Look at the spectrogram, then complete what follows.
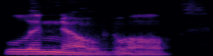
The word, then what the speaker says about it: LeNoble: So, I pronounced your name correctly, Tom Lenovo, right?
